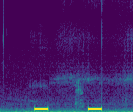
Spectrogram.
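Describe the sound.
Incoming phone call tone: two short, low beeps, evenly spaced and much louder than the faint background hiss.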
